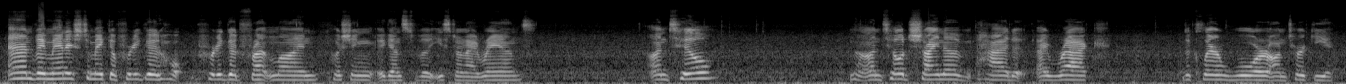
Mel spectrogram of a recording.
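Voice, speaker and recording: A woman talks casually over an alternate-history map, keeping her voice bright and clear at a middling pitch. She rambles, backtracks and corrects herself often, like unscripted commentary. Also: fairly even intonation, measured pace, slight background noise, low-quality recording. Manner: loose and rambling, with frequent restarts and self-corrections.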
